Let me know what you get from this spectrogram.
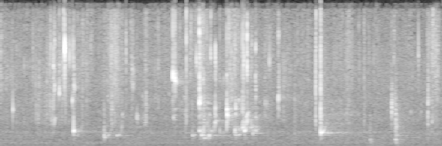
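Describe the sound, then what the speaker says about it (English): Buttermilk dripping from homemade butter as it is wrung through cheesecloth: scattered small drips and light wet squishes, soft and close, with no talking. "wringing it out through the cheesecloth"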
